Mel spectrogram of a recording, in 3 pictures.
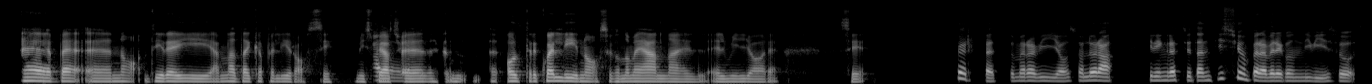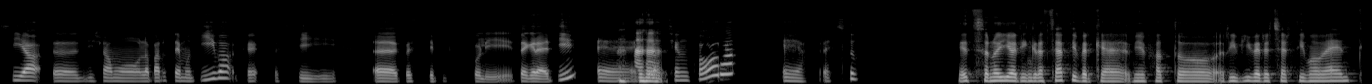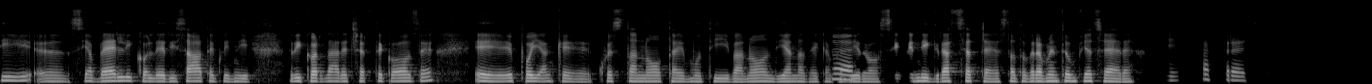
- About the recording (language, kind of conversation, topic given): Italian, podcast, Hai una canzone che ti riporta subito all'infanzia?
- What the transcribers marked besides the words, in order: tapping; chuckle; other background noise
